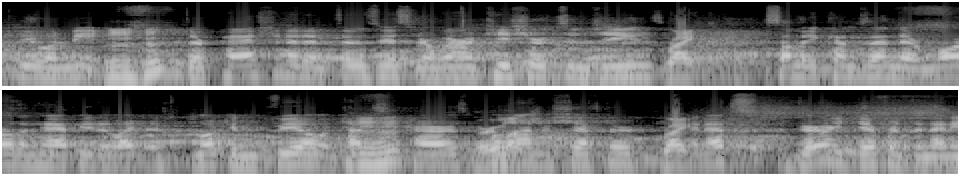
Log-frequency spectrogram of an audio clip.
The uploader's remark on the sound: LIVE In The Racing Junk Booth At PRI. LIVE from the PRI floor. A HUGE THANKS to Racing Junk for hosting the Get Out N Drive Podcast in their booth!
